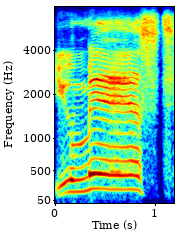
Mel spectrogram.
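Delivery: very high, shrill put-on little-kid shout. Retelling a boy yelling from down the alley after a miss: imitating a little kid yelling. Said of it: "top of his little eight-year-old voice".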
